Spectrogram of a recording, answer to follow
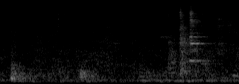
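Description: Faint hearing-room noise: a few soft knocks and shuffles, with a short squeak near the end.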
